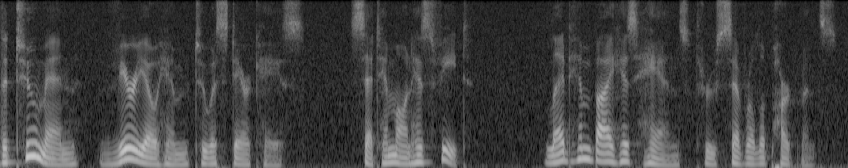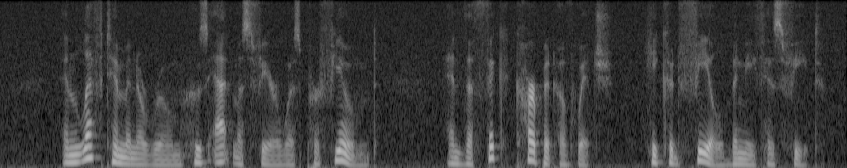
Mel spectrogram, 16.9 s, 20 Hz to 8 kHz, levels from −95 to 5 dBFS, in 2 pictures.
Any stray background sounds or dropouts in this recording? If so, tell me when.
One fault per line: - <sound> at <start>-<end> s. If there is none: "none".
none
